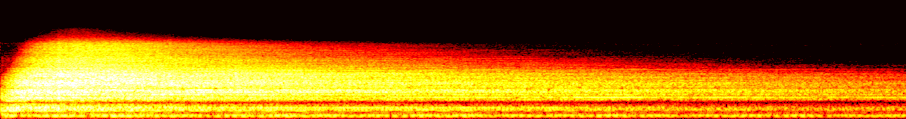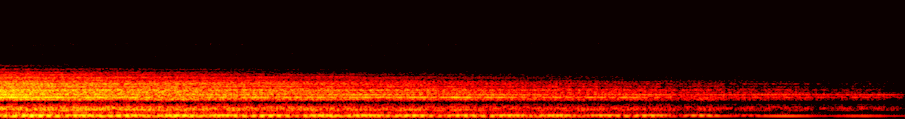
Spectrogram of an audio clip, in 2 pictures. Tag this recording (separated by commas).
Musical instrument, Percussion, Gong, Music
